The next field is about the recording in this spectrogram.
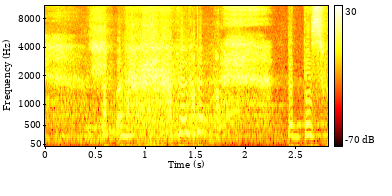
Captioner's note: laughter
